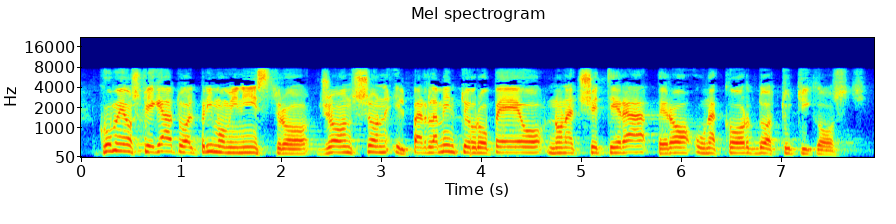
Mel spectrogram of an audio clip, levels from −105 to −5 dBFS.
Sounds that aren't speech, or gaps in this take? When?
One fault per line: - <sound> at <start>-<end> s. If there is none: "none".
none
